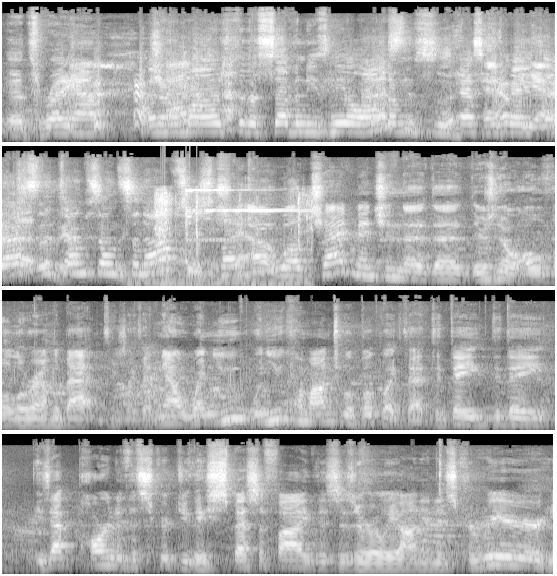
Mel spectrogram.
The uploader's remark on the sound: Listen to a Live recording of the Last Comic Shop Podcast from the recent 3 Rivers Comic Con in Pittsburgh PA! Thanks to 3 Rivers Comic Con for setting this live show up!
